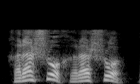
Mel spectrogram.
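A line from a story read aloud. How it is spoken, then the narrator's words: Shouting. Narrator (Russian): закричал Валера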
